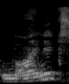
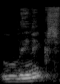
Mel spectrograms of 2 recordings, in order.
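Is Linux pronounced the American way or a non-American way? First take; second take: non-American; American. First: It is pronounced in a non-American way. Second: It is pronounced the American way.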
